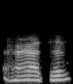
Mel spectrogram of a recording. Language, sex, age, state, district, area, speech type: Bengali, male, 45-60, West Bengal, Uttar Dinajpur, urban, conversation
